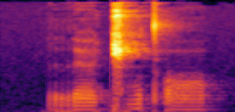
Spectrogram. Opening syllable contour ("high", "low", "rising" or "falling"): low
